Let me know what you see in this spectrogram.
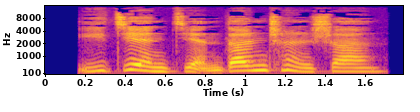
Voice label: "jin", Chinese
